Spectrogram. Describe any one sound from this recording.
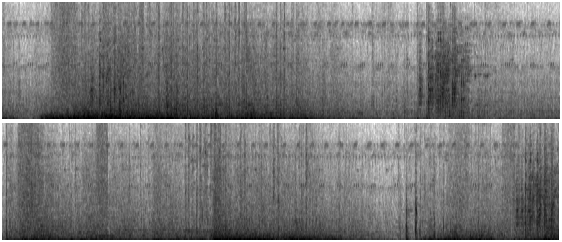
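Game explosions and gunfire burst loudly again and again.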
